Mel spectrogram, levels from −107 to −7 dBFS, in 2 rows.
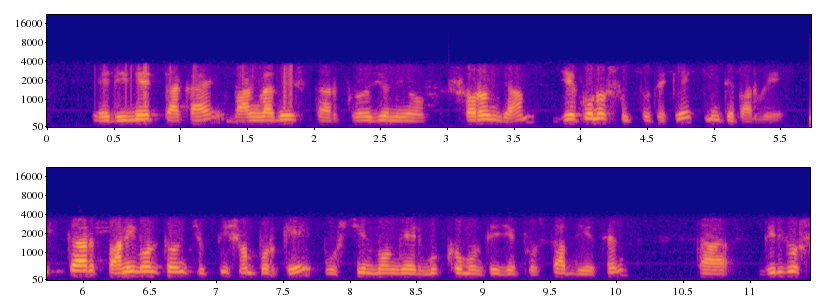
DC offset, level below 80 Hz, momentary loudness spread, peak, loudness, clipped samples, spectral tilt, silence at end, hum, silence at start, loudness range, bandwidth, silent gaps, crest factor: under 0.1%; -88 dBFS; 13 LU; -12 dBFS; -35 LUFS; under 0.1%; -2.5 dB/octave; 0 s; none; 0.35 s; 5 LU; 3.8 kHz; none; 22 dB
